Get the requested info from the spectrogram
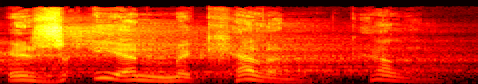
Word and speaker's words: McKellen: No, I said it rhymes with Helen. It's not Ian McKellen.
